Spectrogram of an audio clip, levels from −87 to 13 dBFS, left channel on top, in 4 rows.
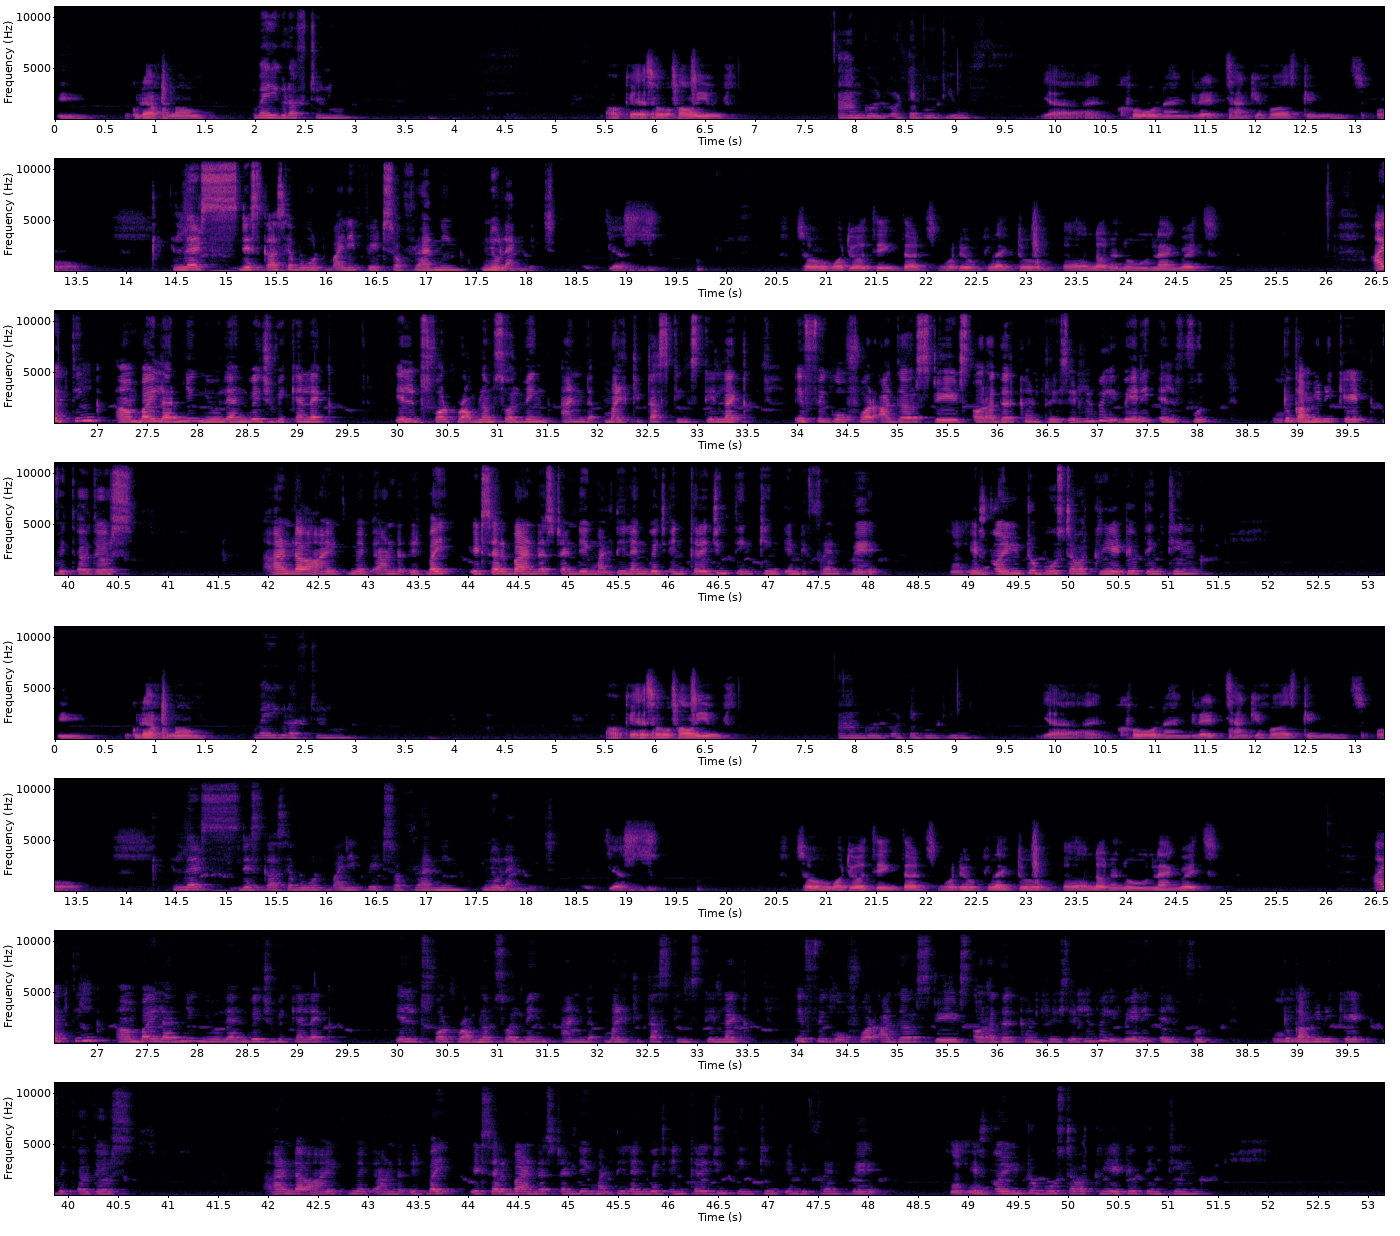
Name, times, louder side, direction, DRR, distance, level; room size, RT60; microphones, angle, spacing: voice 1, 0.8-1.5 2.4-2.5 5.5-6.8 9.9-13.5 13.9-14.2 18.8-19.3 20.7-24.9 38.7-39.1 48.8-49.2, right 2 dB, 10° right, 0.6 m, -35 dB
voice 2, 2.0-3.0 7.8-9.2 14.5-18.3 26.5-29.3 30.0-33.5 34.0-38.1 38.9-40.6 42.0-48.1 49.0-51.3, left 7 dB, 50° left, 0.3 m, -36 dB
6.3 x 5.7 x 3.2 m
head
